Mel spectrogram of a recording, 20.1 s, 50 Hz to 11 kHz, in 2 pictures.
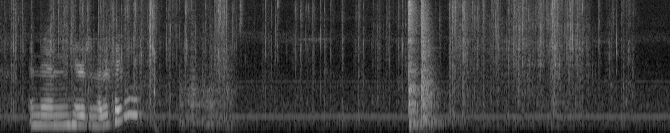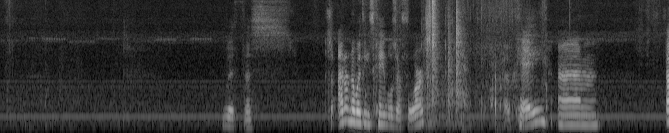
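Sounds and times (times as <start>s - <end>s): packaging crinkling and rustling: 0.0s - 9.6s, 16.4s - 18.2s
faint steady hum: 0.0s - 20.0s.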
